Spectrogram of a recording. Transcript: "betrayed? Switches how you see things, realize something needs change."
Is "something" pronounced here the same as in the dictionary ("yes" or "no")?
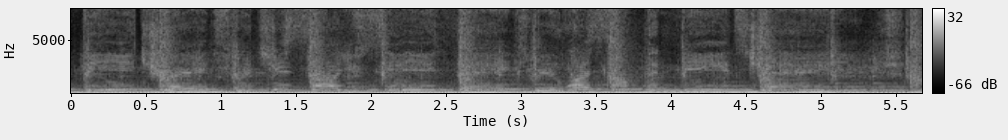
yes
